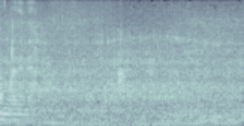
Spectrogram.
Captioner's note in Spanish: sonido ambiente del bus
